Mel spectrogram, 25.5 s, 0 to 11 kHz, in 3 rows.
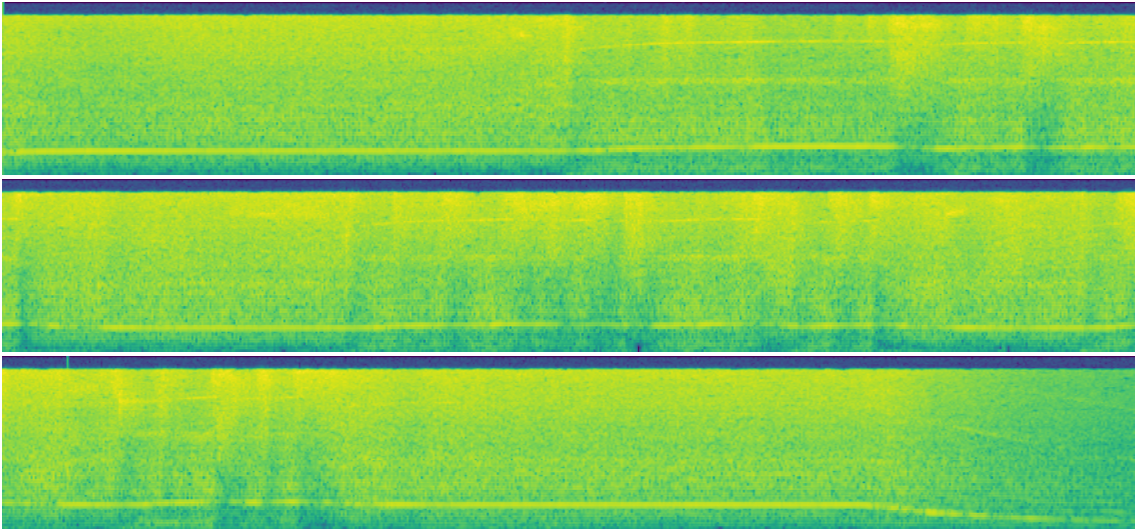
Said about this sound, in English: This is the Perfect Products Backpack Vacuum 10 quart. If I can find the switch here. All right, here we go.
